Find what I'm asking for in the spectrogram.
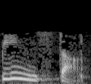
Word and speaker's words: beanstalk: Let's write the word beanstalk first. And underline the L right next to the K, because that's the word, the letter that is silent.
